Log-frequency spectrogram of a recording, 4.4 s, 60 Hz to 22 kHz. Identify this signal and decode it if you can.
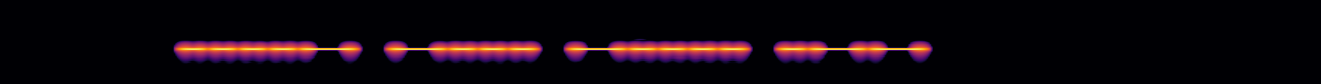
Morse code, heard as a keyed tone, about 25 wpm, 700 Hz. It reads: 4B6W
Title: Speed-Racing - Four Letter-Number Combinations - 20wpm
